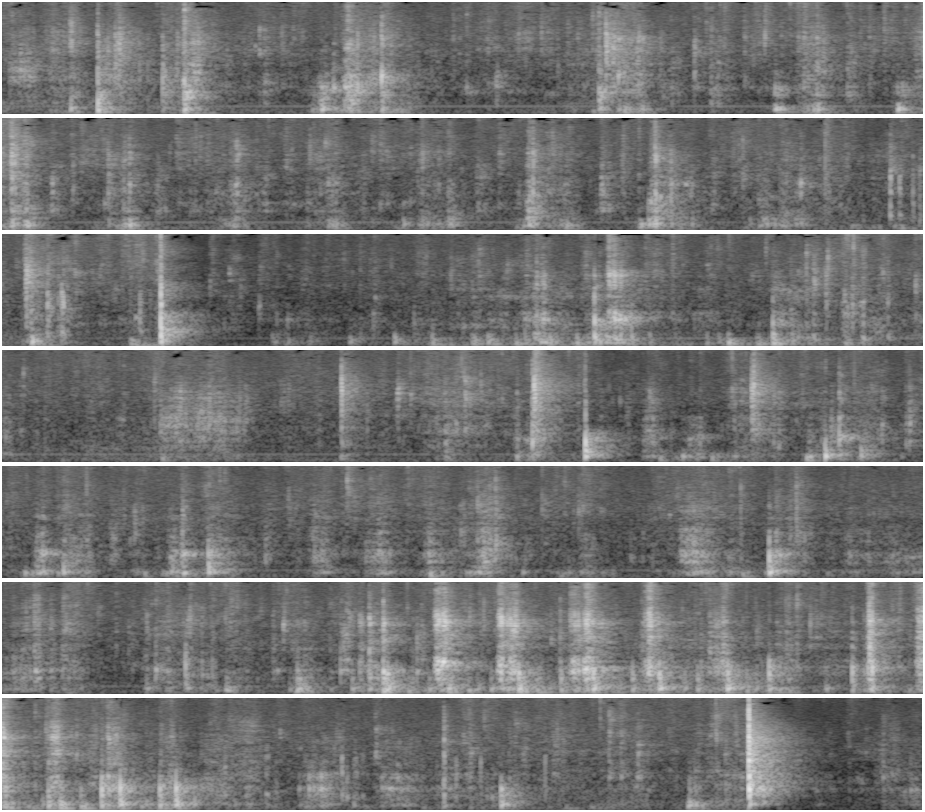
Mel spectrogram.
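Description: Great Dane puppy chewing a raw deer shank: irregular crunches and cracks of teeth on bone and meat, with one sharp crack about a third of the way in and a busier stretch of gnawing near the end.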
